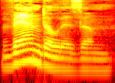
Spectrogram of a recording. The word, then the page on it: vandalism: American English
